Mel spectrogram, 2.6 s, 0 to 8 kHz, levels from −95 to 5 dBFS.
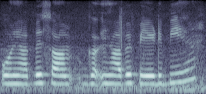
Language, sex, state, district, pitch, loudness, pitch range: Hindi, female, Uttar Pradesh, Shamli, 230 Hz, -16 LUFS, 225-245 Hz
